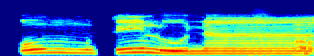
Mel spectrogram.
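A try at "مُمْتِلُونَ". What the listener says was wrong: Kok kok itu kan mim, Neng. Mim. Mim itu mah. Kok tiruna. Mom. Mom tiruna.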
